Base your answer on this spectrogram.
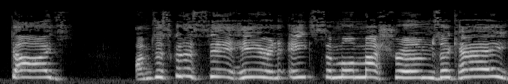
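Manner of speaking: top-of-the-lungs, very high, loud, drawn-out yell. Calling out to others who have disappeared, yelling at loudest voice. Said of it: "I'm gonna yell at my loudest voice".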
